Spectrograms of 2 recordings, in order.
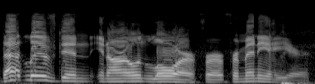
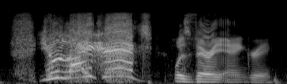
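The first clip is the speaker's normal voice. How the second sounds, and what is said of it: Angry imitation of a film character. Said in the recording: “his impression of that guy was classic for years, because he insisted that the guy was a very angry man. So it was his impression.”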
